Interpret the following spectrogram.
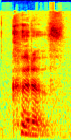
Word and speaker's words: could've: For example, could, have, could've, of. Separate extra syllable at the end, could've.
